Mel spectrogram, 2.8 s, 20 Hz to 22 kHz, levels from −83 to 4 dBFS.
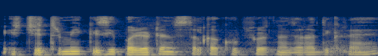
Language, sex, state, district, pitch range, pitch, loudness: Hindi, male, Jharkhand, Ranchi, 110-125 Hz, 115 Hz, -19 LUFS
